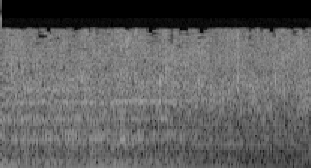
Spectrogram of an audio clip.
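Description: Steady, dense applause from a crowd for the person presenting the winner's envelope at a winner announcement, a continuous crackle of many hands clapping at an even level for about two seconds, with no voices over it.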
